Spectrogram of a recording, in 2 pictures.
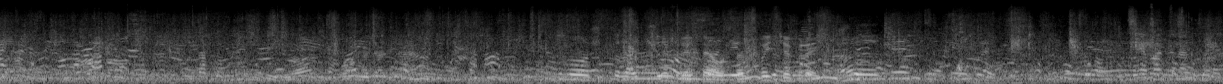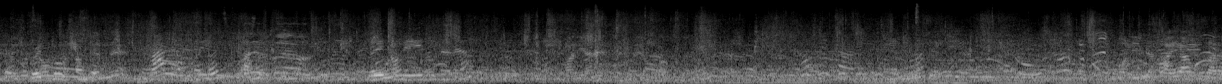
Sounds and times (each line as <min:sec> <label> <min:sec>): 0:00.0 many people 0:24.4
